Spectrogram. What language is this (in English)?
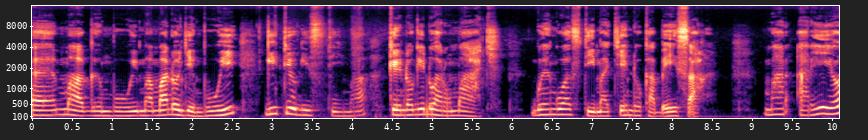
Luo (Kenya and Tanzania)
